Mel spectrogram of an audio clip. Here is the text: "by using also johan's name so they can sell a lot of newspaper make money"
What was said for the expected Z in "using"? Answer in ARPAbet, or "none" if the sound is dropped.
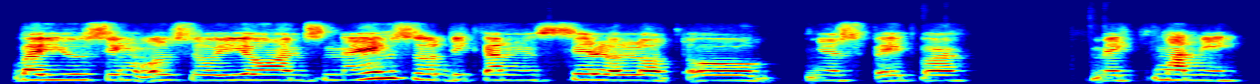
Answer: S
